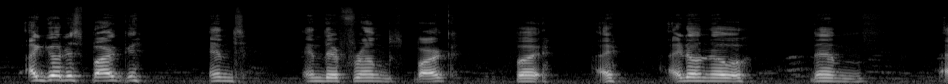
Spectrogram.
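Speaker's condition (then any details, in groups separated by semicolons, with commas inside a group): Spastic quadriplegic cerebral palsy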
